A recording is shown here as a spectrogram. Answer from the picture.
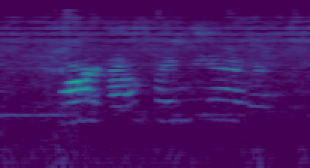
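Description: A woman's soft voice: a short held note, then a few quiet syllables, much fainter than her talking around it.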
